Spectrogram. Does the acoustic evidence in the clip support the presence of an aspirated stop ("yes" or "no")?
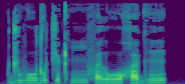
yes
